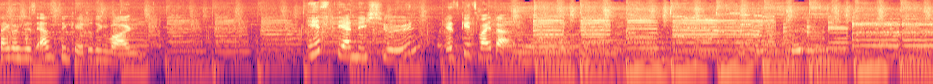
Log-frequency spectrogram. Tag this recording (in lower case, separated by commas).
music, speech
